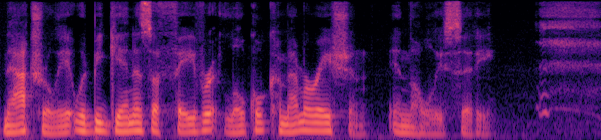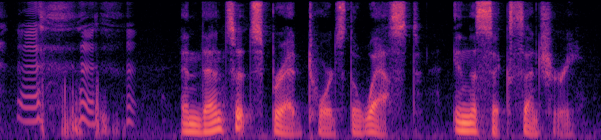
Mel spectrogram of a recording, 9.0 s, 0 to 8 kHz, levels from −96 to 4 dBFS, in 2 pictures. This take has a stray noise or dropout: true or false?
true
